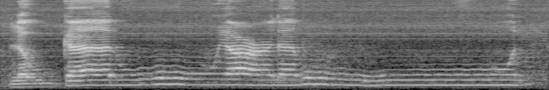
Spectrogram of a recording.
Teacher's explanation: وقف کی حالت میں مد عارض ہوگی، 2 سے 3 الف تک کھینچ کر پڑھیں گے۔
